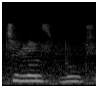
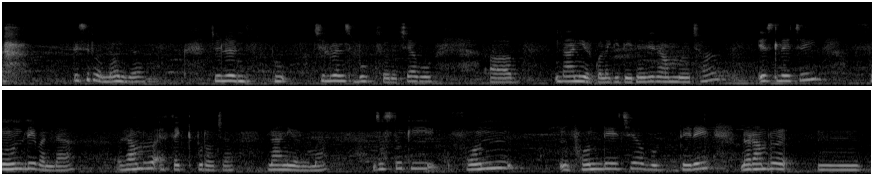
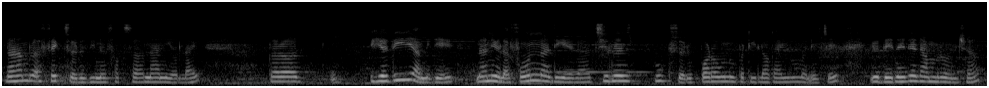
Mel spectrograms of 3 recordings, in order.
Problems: continuous background conversations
